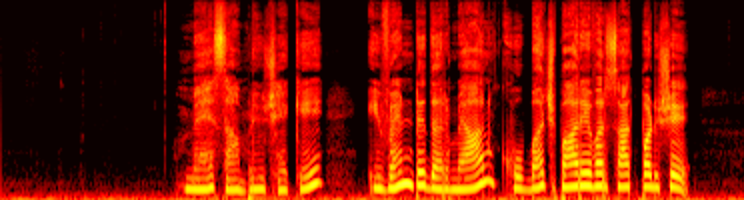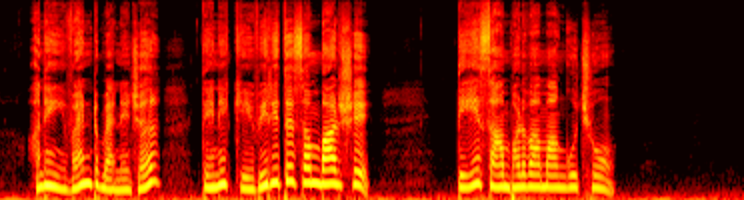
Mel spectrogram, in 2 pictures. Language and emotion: Gujarati, fearful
